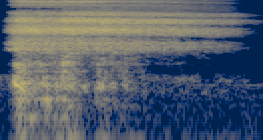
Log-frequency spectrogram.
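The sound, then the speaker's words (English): A deep inhaled breath taken during a guided breathing exercise: a single steady, airy hiss of about two and a half seconds that starts sharply and gradually fades, with no talk over it. “And finally, the third breath, tell yourself mentally, good things will happen to me. Good things will happen to me. Inhale.”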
